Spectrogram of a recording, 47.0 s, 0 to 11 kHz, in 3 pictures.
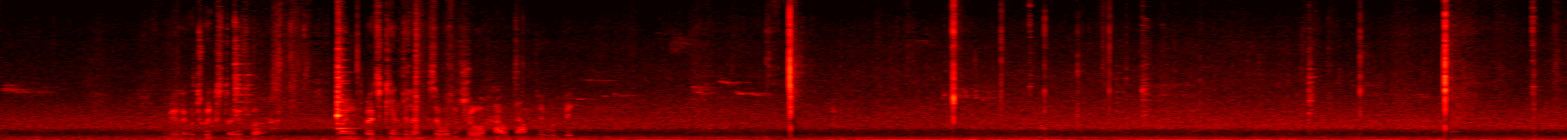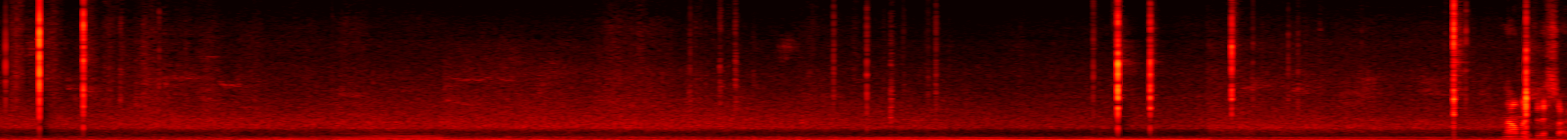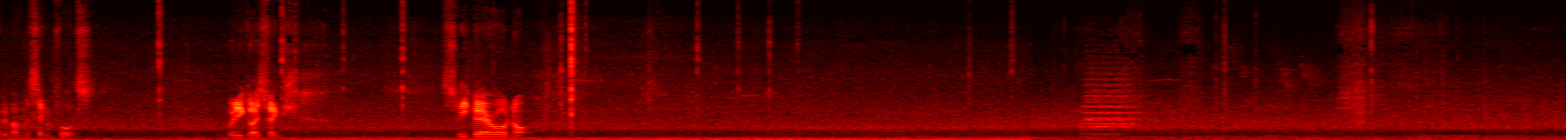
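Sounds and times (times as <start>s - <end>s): road traffic rumble: 0.0s - 47.0s
vehicle engine pulling away: 17.2s - 21.4s, 23.2s - 41.7s
faint clicks: 34.0s - 35.6s.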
